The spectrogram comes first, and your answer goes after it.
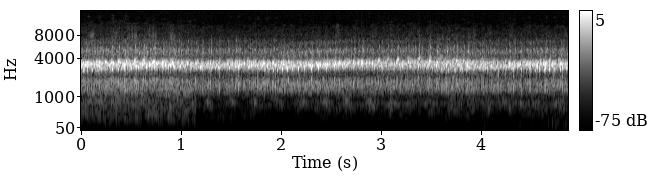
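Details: On an early spring morning at a beaver pond on the Moss Lake Trail, Elk Island National Park, Alberta, a dense frog mating-season chorus of high rasping trills forms a steady shimmering drone; beavers chew bark unheard beneath.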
